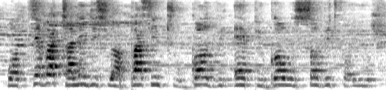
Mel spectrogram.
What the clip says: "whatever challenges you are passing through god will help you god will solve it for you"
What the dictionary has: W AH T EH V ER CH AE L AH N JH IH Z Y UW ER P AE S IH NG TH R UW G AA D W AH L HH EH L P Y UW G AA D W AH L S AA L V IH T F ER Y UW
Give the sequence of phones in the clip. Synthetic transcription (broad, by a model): W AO T EH V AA CH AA L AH N JH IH S Y UW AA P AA S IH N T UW G AA D W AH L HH EH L P Y UW G AA D W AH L S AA V IH T F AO Y UW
